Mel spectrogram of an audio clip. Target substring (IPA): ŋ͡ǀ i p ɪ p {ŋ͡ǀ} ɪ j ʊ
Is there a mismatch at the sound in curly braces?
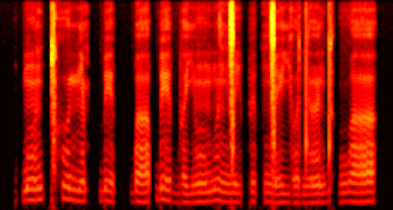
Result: no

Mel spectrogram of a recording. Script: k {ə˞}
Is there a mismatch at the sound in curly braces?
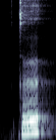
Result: no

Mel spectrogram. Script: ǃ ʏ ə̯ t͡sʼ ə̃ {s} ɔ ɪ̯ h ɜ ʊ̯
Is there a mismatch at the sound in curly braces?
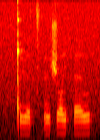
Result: yes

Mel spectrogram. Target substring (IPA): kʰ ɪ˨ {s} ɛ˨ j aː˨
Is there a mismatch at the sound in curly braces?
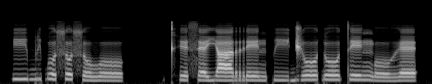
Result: no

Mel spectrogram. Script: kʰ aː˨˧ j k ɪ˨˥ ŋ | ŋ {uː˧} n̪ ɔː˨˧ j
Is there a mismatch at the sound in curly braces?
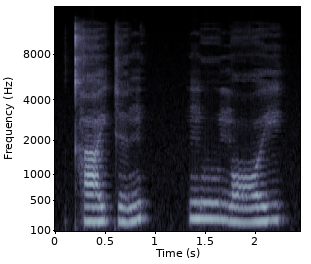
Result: no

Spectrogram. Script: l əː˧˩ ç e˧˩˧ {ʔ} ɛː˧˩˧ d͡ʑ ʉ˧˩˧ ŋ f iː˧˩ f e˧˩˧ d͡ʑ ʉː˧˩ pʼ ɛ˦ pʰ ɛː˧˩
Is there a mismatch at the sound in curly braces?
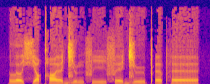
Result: yes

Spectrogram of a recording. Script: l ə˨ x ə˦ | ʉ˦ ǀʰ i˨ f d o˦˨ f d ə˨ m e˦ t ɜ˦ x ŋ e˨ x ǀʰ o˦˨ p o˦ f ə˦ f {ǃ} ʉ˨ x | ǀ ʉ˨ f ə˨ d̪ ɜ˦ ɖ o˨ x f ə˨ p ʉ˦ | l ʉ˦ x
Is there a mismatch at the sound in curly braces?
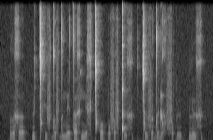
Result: no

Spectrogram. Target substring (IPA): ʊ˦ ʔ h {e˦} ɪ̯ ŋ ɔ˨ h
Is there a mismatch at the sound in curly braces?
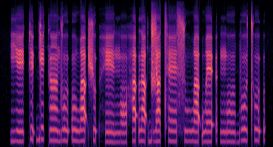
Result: yes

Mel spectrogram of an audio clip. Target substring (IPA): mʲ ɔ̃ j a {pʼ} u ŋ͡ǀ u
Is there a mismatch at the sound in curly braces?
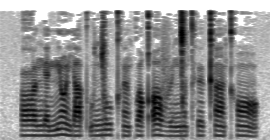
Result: no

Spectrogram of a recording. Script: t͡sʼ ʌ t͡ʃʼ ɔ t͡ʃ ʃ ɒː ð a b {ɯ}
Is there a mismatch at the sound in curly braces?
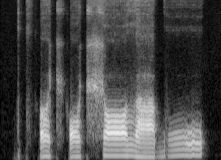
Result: yes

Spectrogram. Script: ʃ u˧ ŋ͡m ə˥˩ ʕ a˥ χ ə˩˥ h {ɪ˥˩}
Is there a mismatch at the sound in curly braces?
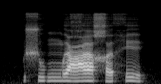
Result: no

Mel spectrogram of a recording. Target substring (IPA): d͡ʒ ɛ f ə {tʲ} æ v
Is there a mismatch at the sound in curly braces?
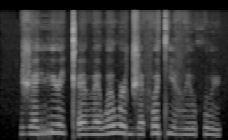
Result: no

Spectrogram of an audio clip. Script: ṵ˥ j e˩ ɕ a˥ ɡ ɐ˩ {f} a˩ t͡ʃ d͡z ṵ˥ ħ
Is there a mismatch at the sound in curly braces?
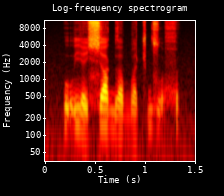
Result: yes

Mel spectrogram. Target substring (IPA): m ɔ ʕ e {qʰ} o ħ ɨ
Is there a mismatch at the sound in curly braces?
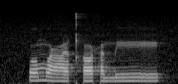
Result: no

